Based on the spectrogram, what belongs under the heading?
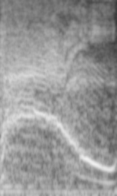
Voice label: "hey", fake

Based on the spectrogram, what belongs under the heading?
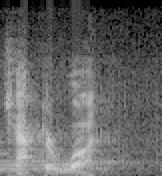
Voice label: chapter one male; numbers and letters

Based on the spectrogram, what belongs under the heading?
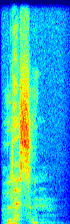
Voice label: listen female; Voice; introductions

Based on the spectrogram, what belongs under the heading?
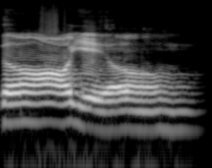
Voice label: "ah yeah" redneck guy

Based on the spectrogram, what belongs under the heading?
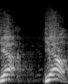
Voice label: "yuh yo", Voice; ooh ahh

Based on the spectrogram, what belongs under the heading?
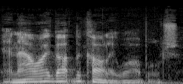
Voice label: gibbrish, voice

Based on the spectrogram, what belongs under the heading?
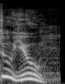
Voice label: "do you", british bloke; questions

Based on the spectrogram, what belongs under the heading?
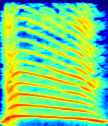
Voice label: "yay", child; ooh ahh

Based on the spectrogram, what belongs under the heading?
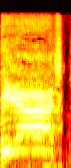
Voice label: "bitch", expletives

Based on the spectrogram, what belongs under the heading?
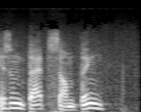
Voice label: "isn't that something", male; Voice

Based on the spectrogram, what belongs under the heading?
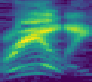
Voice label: really cartoon; questions

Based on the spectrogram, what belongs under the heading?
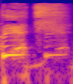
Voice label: "bitch", expletives

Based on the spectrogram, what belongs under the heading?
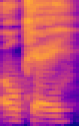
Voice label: "okay", expletives

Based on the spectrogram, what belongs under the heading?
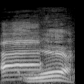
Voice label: "ah yeah" men alternate; ooh ahh

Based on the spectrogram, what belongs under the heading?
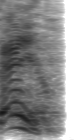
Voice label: "damn", expletives

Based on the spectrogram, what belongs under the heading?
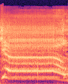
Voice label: "yo" long, voice; ooh ahh

